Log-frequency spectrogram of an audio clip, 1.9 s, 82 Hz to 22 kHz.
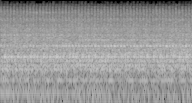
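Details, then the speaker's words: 2024 Toyota Land Cruiser, new, small hybrid engine, heard outside at idle: light fast metallic tapping rattle over the engine note; speaker links it to running 87 octane, Toyota would call it normal, cause unconfirmed. "There it is, Rattle City. With a V6 and V8 engines from Toyota don't do this, and you probably won't hear this inside the vehicle, but if you're running 87 octane in this truck, everyone like its streetlights will hear it."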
